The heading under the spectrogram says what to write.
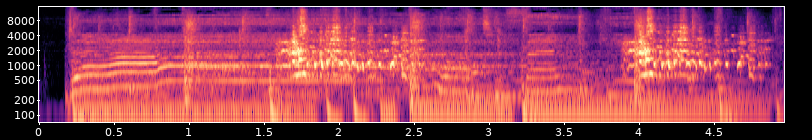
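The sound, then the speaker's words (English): The theme jingle of a radio show segment called Thanks for Turkey: sustained tonal notes and shifting melody, punctuated by two loud bursts of turkey gobbling layered over the music, with no talking. “Hankins, hit the theme.”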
